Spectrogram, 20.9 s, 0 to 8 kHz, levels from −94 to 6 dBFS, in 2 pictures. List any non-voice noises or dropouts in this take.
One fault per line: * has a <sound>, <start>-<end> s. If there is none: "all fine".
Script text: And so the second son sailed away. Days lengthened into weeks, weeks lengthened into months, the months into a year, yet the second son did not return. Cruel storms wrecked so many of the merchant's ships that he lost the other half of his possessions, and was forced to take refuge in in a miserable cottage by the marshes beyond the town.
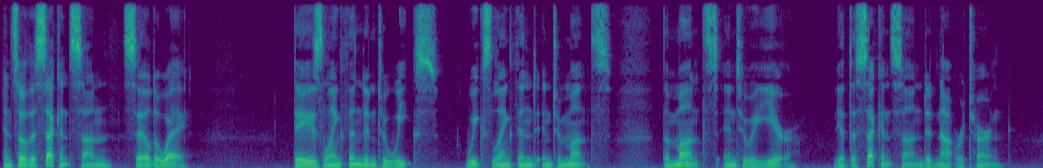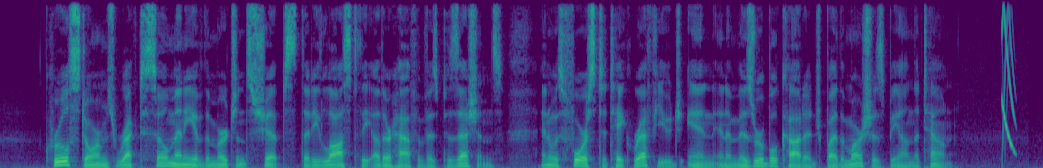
* has a chirp, 20.5-20.6 s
